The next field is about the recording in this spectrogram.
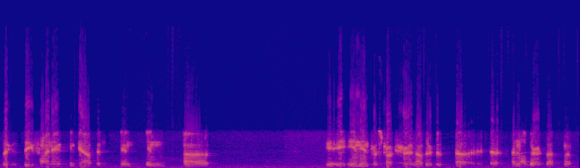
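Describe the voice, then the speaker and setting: A man giving formal, hesitant economic commentary in a phone interview, speaking in a measured, official way over a telephone. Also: sits low, flat delivery. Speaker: development bank official being interviewed. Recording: sharp, grainy telephone line.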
